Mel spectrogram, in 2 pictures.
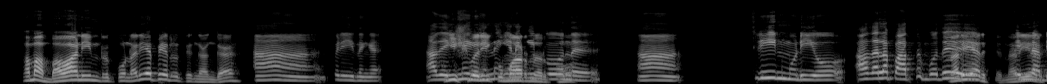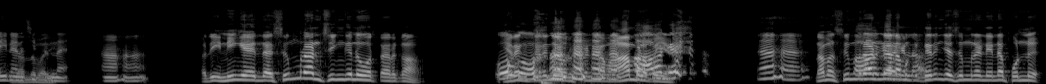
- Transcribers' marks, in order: laugh
- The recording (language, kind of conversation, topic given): Tamil, podcast, உங்கள் பெயர் எப்படி வந்தது என்று அதன் பின்னணியைச் சொல்ல முடியுமா?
